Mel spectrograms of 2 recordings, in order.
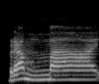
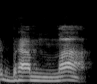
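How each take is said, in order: First: The vowel is drawn out long. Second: The vowel is kept short. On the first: The speaker calls it wrong. "is not there" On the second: The speaker calls it right. "it is hrisva"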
